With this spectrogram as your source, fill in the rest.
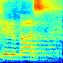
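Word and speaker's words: Kiribati: So, for example, I visited Kirbas, which um is for those of you who don't know how it's spelled, it looks like Kiraabati, but it's spelled Kirabas.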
